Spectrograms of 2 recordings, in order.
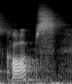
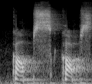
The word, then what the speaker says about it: corps: The P is silent there.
